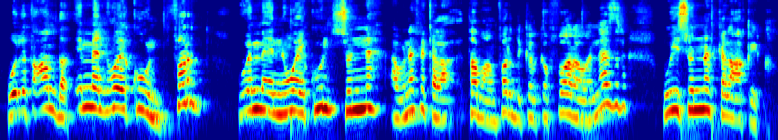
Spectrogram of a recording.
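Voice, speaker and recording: A man with an Egyptian Arabic accent teaches a religious studies lesson, drilling students with repeated questions and answers and adding casual, playful asides. His voice is high-pitched and racing.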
